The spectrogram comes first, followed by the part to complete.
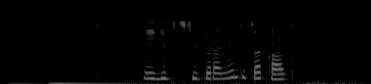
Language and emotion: Russian, neutral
